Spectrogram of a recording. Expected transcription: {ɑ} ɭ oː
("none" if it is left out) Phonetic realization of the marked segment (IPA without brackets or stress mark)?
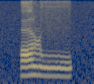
ɑ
